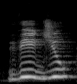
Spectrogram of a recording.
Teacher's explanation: Vídeo é uma palavra paróxima, porque tem a penúltima sílaba mais forte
